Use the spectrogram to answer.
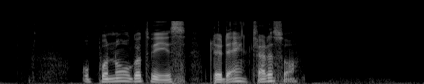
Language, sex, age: Swedish, male, 26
